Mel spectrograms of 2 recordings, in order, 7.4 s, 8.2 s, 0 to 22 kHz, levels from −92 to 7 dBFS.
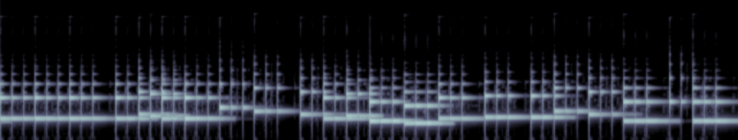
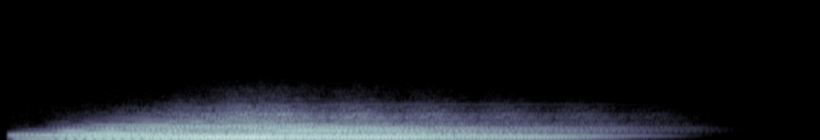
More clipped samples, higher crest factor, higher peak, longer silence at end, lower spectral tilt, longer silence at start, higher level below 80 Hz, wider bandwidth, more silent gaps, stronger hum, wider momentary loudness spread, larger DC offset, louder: neither; about the same, 20 dB vs 16 dB; about the same, -2 dBFS vs -2 dBFS; second, 0 s vs 2.25 s; second, -3.5 dB/octave vs -17 dB/octave; about the same, 0 s vs 0.1 s; second, -72 dBFS vs -24 dBFS; first, 4.7 kHz vs 1.1 kHz; neither; neither; second, 7 LU vs 17 LU; neither; second, -22 LUFS vs -17 LUFS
